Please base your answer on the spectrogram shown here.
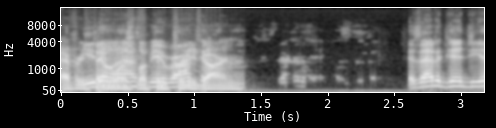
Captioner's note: audio cuts out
